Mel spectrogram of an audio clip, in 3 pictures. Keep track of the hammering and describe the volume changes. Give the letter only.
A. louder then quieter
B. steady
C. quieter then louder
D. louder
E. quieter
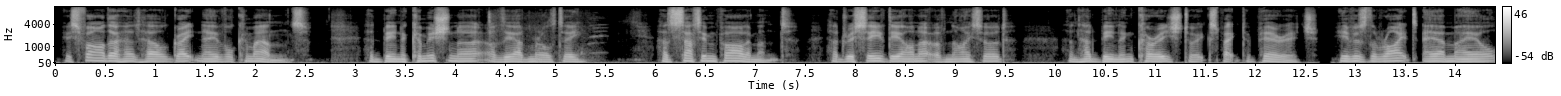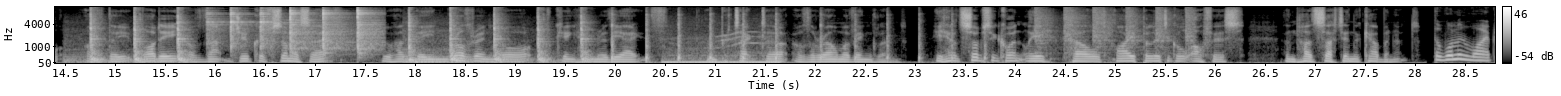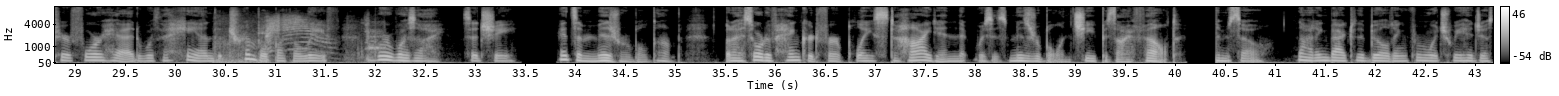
E.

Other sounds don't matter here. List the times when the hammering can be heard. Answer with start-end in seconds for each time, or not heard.
14.4-25.9.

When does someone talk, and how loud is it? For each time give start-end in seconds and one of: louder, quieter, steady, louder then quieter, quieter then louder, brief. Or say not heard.
0.1-43.1 steady.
